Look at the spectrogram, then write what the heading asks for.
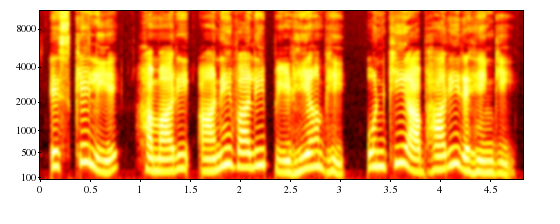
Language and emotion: Hindi, neutral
